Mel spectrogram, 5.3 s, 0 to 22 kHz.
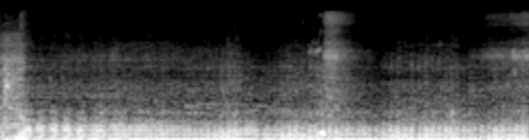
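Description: Kawasaki ZX-10R's 998 cc inline-four engine, fitted with an Austin Racing aftermarket exhaust, running at idle with a steady, deep rumble.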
